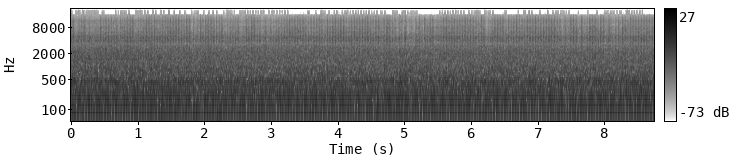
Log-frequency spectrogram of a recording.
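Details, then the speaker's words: Junk Craftsman mower, new gas, oil and air filter: steady drone with uneven metallic clatter about ninety rattles a minute; blade adapter missing retainer hardware through the bolt, blade loose. "But you guys probably heard all the noise and racket it was making, and that's because I didn't have that retainer piece of hardware there going through the bolt with this changed blade adapter."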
